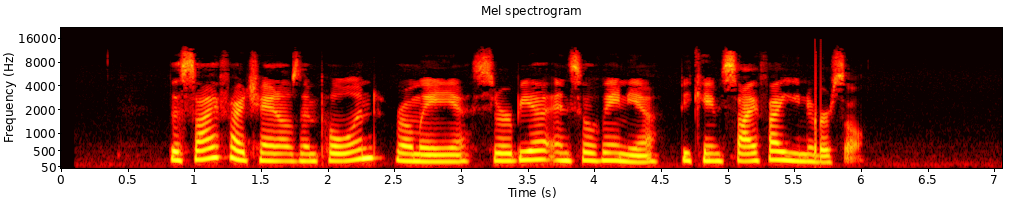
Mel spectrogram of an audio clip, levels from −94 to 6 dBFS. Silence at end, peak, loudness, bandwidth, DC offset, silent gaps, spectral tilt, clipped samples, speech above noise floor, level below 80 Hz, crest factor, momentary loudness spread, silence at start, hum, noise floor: 1.05 s; -6 dBFS; -20 LUFS; 11.5 kHz; under 0.1%; none; -4.5 dB/octave; under 0.1%; 45 dB; -66 dBFS; 16 dB; 5 LU; 0.8 s; none; -65 dBFS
